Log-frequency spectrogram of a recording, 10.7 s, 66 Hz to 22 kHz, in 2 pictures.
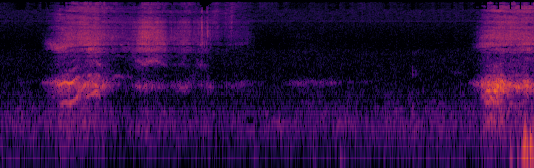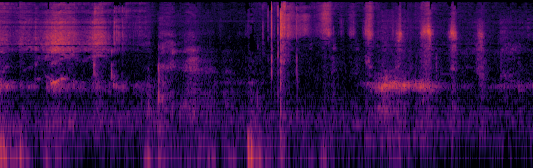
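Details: Snoring in a sleeping female: slow, noisy snoring breaths with a whistling, wheezy edge, about 14 per minute.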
